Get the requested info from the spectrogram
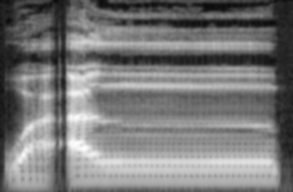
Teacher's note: Yang disamarkan itu bunyi nun sukun atau bunyi tanwinnya. Karena di sini yang kita temui nun sukun, maka bunyi nun sukun yang kita samarkan. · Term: ikhfa hakiki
